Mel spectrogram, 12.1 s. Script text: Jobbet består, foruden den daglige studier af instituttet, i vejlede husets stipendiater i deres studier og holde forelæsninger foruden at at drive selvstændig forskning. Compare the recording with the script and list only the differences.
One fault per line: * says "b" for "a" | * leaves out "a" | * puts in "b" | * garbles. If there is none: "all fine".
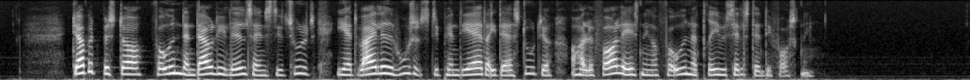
* says "ledelse" for "studier"
* puts in "at"
* leaves out "at"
